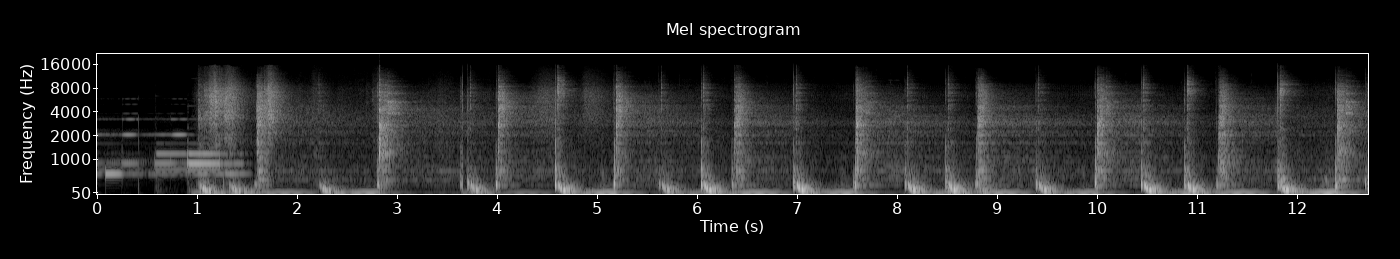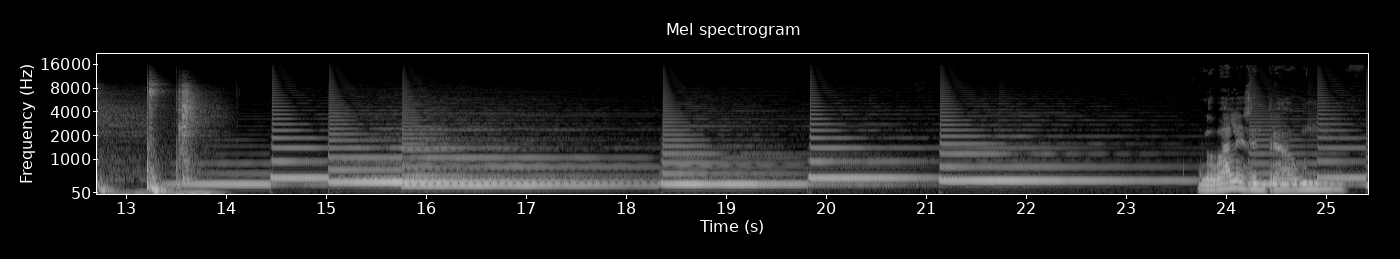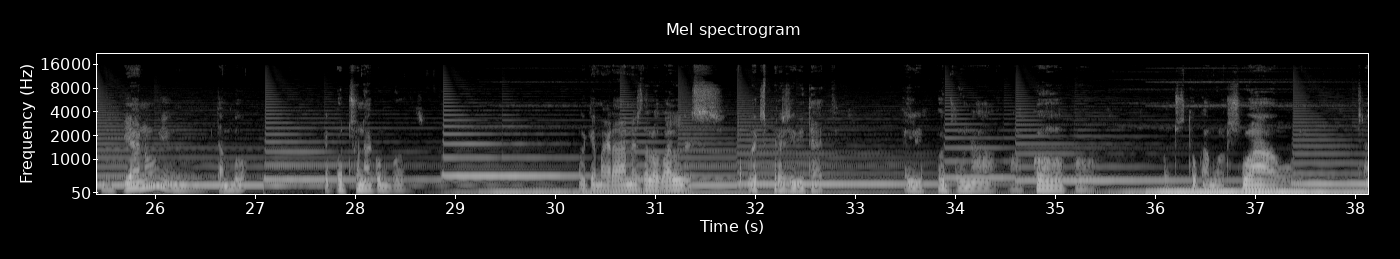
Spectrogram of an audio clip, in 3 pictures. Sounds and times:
Music: 0.0 - 38.1
Speech: 23.7 - 27.0, 27.7 - 28.7, 30.2 - 32.8, 33.5 - 35.5, 36.1 - 38.1.

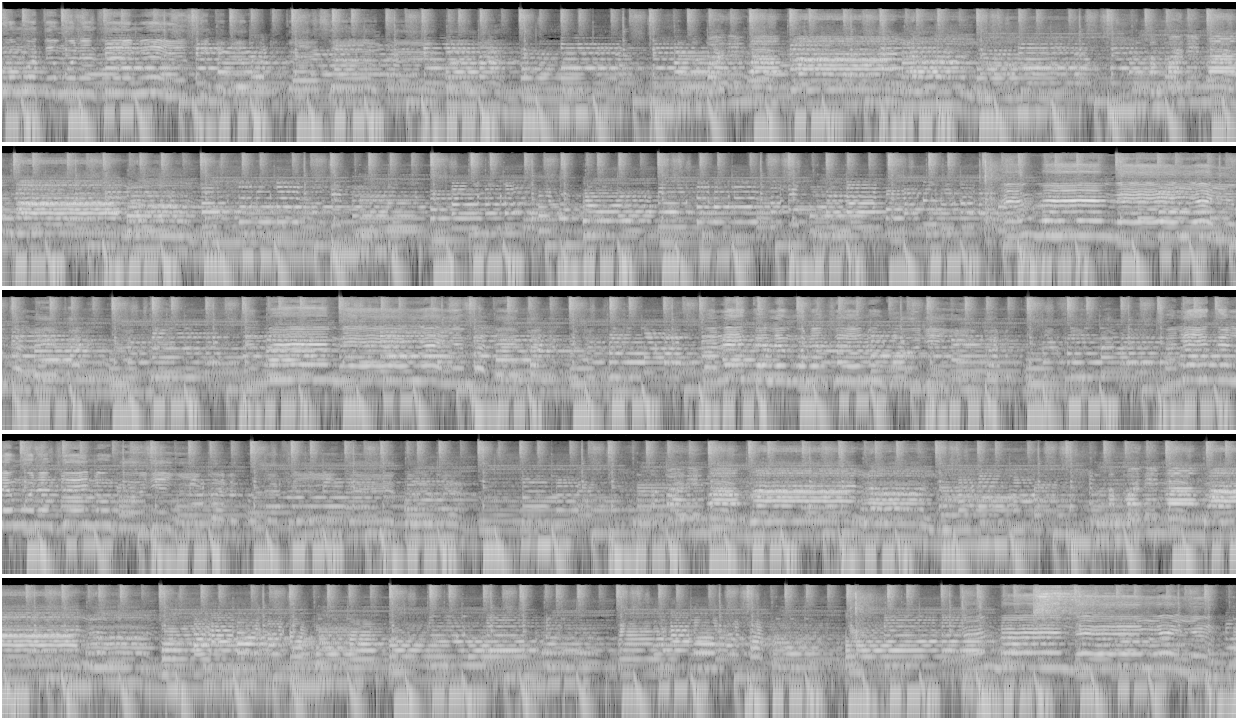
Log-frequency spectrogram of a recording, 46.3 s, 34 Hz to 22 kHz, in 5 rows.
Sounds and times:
Music: 0.0 - 46.2.

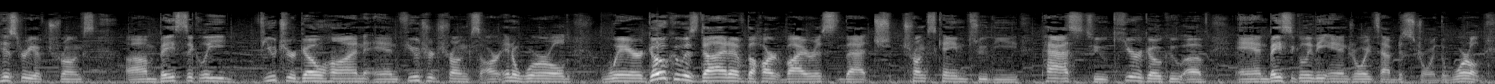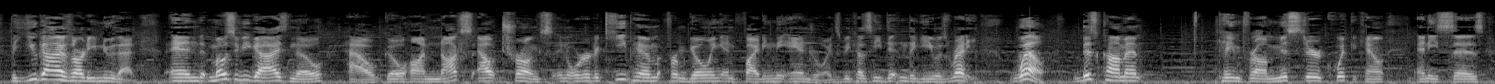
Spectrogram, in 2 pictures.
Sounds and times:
Speech: 0.0 - 26.4, 27.0 - 29.9
Music: 0.0 - 29.9.

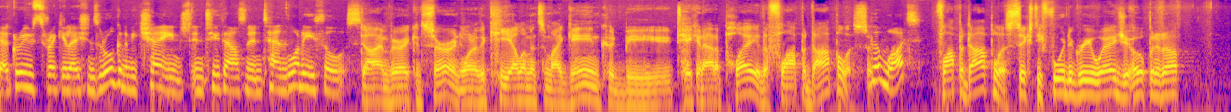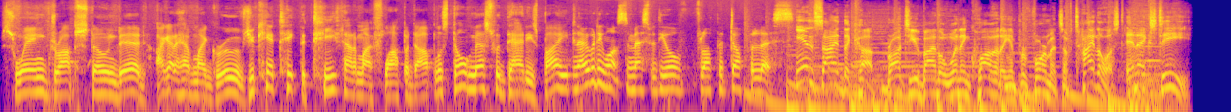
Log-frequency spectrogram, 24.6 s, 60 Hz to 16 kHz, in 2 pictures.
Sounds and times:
Speech: 12.4 - 24.3
Music: 20.0 - 24.3.

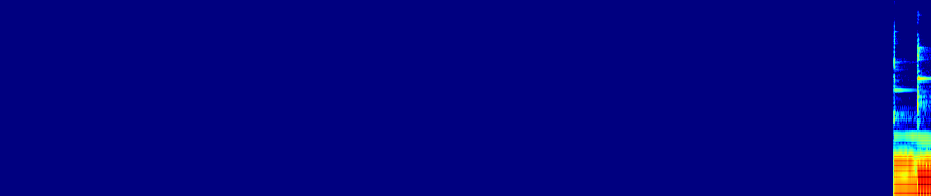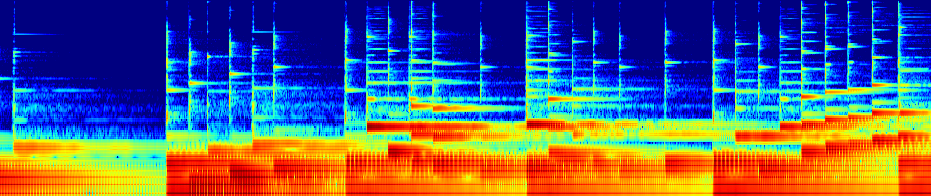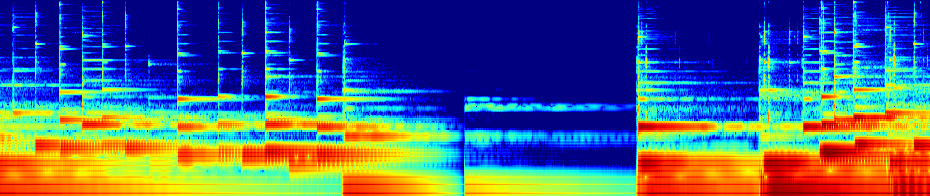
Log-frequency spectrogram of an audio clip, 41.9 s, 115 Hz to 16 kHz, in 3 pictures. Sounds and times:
Music: 13.4 - 41.8.

